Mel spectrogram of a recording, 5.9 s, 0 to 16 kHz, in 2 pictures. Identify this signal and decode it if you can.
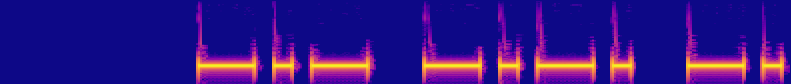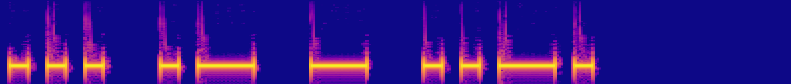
Morse code, heard as a keyed tone, about 17 wpm, 700 Hz. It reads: KC6ATF
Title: USA Call Signs - 6 Characters - Repeated 3x - 17wpm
